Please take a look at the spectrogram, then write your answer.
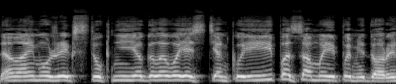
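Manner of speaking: very high voice, through the nose. Reading a story, a man's remark to another man, in a nasal voice. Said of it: "гнусаво произнес он".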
